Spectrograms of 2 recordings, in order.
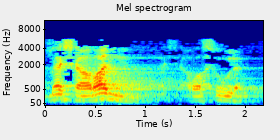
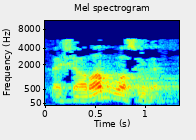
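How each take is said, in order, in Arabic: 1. تُنطق النون قبل الراء. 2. النون مدغمة تماماً في الراء. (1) "أصلها ماذا؟" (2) "ذهب الحرف وذهبت صفته"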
